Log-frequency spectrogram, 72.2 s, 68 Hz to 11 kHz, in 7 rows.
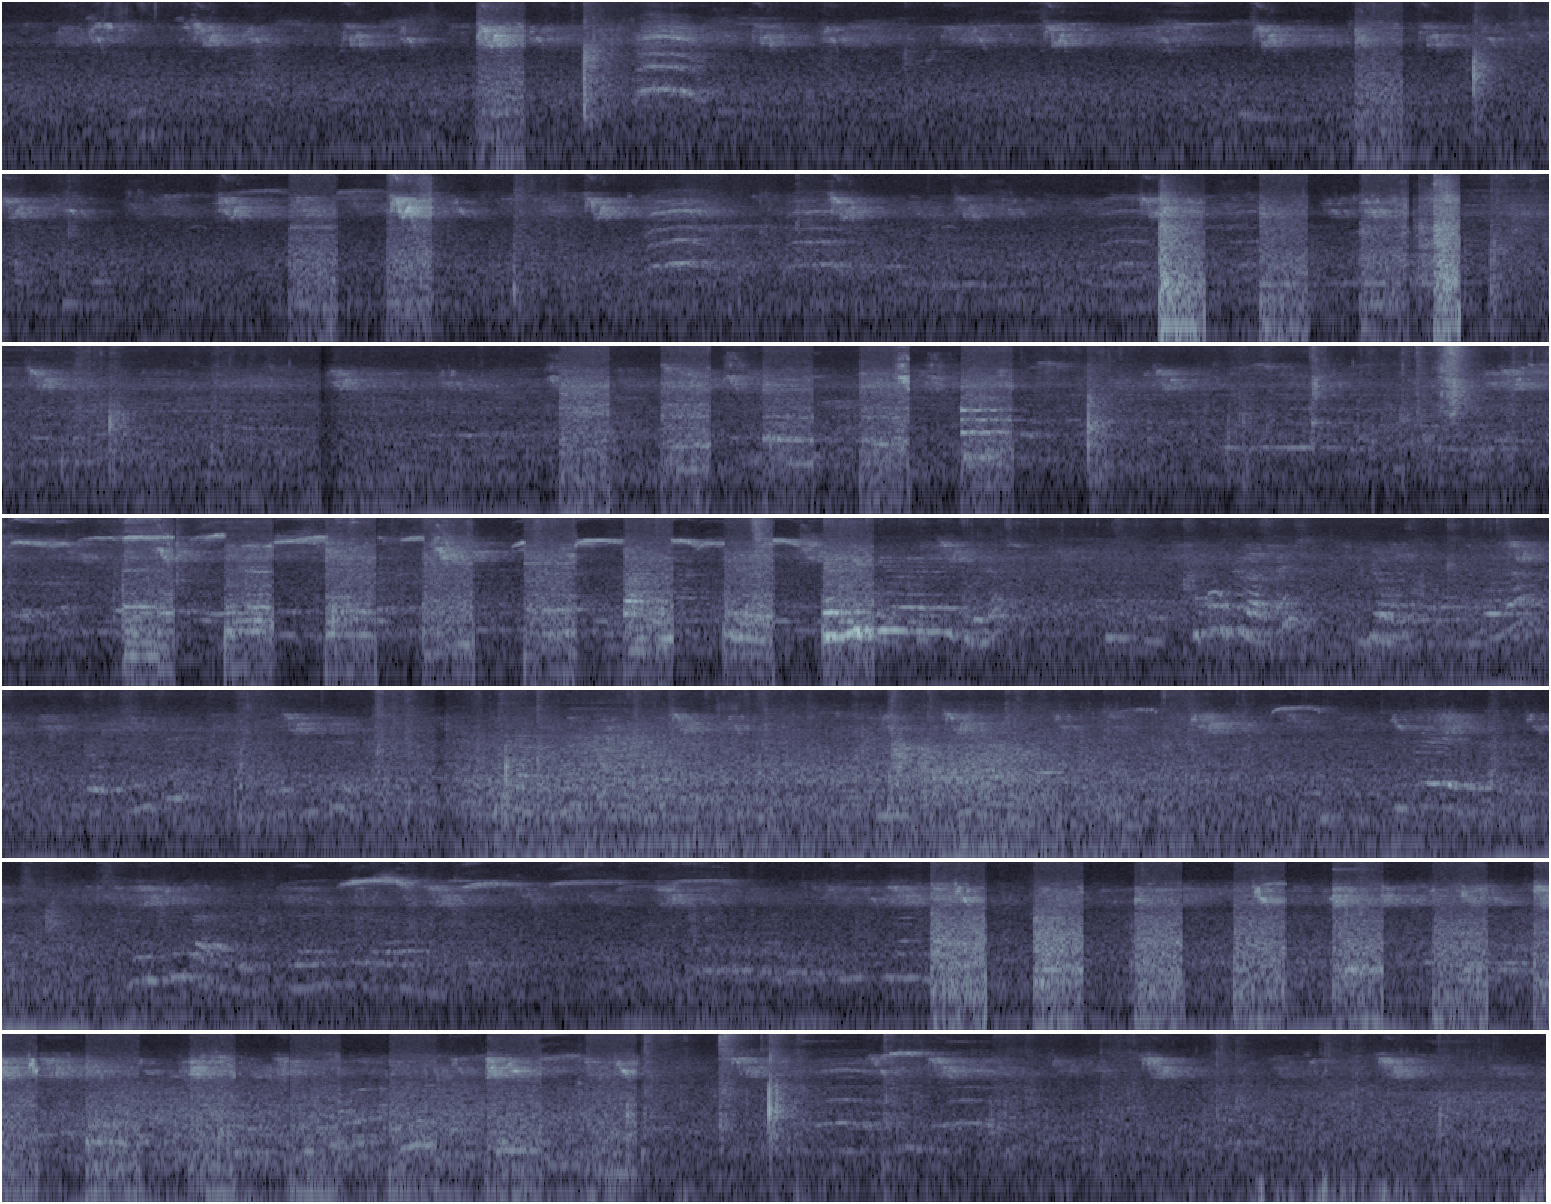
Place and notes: Vallecas, Madrid - Fibonacci Flash-Forward [F(0)-F(11)] #WLD2018
Acoustic Mirror: Fibonacci Flash-Forward [F(0)-F(11)] #WLD2018 ---
Go out on a soundwalk. Listen. Walk. Make your steps follow a
Fibonacci sequence. Listen to your steps. Listen to the
numbers. Listen a few steps ahead into the future. Walk a few steps
ahead into the future.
